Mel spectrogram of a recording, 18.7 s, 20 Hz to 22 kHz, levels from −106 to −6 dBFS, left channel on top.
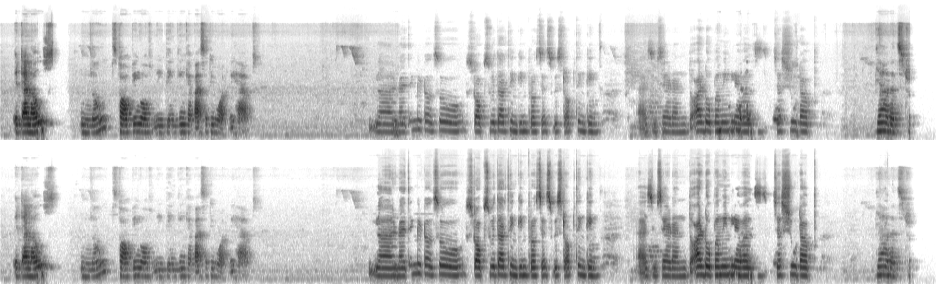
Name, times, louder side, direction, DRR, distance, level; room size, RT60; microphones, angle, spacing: voice 1, 0.3-1.1 1.6-5.0 7.0-7.2 7.8-8.0 14.3-14.4 14.7-15.0 15.5-15.6 17.5-18.2, left 6 dB, 55° left, 0.5 m, -30 dB
voice 2, 7.4-12.3 12.7-16.3 17.7-17.8, right 8 dB, 60° right, 0.3 m, -33 dB
7.8 x 5.6 x 3.5 m
head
